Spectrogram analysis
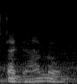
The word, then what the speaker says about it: Tagalog: know how to pronounce tagalog. Tagalog. First syllable ta. Second syllable ka. Third syllable log. The accent is in the second syllable.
